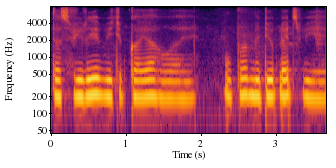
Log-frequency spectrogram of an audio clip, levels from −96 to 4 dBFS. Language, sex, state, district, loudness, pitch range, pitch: Hindi, female, Arunachal Pradesh, Papum Pare, -15 LUFS, 195-205 Hz, 200 Hz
